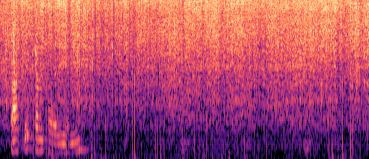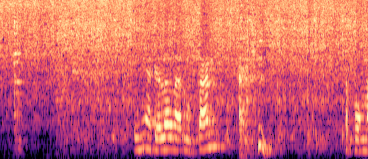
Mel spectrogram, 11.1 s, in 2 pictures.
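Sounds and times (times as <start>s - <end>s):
vegetables sizzling in hot oil: 0.0s - 11.0s
spatula scraping a wok: 5.7s - 11.0s.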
